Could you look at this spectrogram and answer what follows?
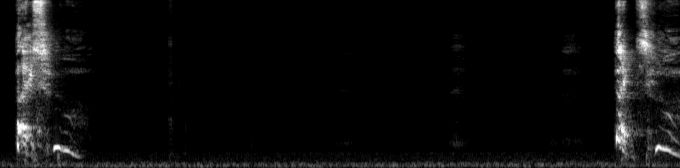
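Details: Two loud, explosive, wet sneezes about nine seconds apart with a quiet pause between them, part of an intense sneezing fit.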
